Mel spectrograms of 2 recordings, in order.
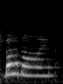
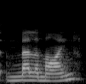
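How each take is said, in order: First: High, loud posh schoolgirl; posh girl voice. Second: Said in the usual way. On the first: Retold or imitated. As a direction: squeal it like a posh Cheltenham girl. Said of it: "sounded like a posh girl that goes to Cheltenham College". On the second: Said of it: "sounded like a posh girl".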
